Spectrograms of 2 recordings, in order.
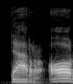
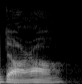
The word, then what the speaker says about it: درعا: مثلا شهر درعا رو من گفتم دارا یعنی همون همونطوری که تو انگلیسی ها میگن گفتم و یه شهر مهم دیگه شهر حلبه که تو انگلیسیش میشه لپو.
